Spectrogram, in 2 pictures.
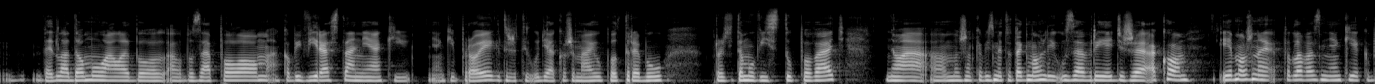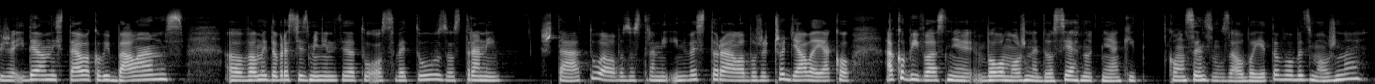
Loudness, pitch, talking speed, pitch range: -19 LUFS, 190 Hz, 160 wpm, 180-205 Hz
